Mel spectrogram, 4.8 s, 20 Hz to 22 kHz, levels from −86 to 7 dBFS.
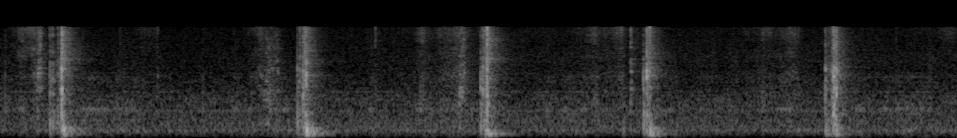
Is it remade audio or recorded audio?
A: recorded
